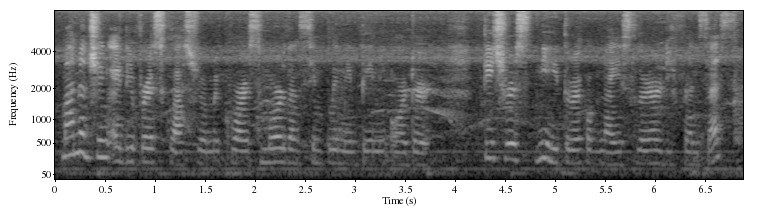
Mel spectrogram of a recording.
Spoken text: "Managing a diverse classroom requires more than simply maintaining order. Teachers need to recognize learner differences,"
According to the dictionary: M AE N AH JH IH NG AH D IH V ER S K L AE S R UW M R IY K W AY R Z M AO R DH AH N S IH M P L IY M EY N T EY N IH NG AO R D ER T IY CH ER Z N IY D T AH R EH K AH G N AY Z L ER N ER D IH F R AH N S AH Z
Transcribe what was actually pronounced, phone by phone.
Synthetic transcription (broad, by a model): M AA N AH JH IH NG AH D IH V ER S K L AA S R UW M R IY K W AY R S M AO R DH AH N S IH M P L IY M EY N T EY N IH NG AO R D ER T IY CH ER S N IY D T AH R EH K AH G N AY S L ER N ER D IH F R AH N S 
